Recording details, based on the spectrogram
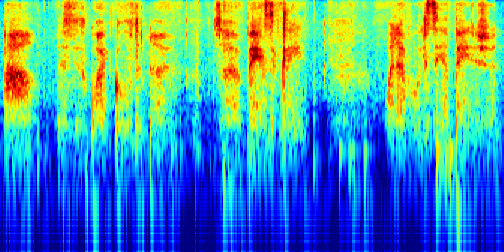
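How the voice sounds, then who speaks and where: Someone reading aloud for ASMR in a breathy, unvoiced whisper, softly repeating words and phrases and adding casual asides. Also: normal speed. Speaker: ASMR host reading a medical handbook aloud.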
